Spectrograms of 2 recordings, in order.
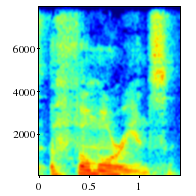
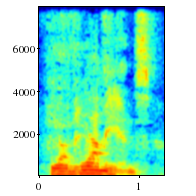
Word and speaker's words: Fomorians: It's Fomorians. Fomorian. They're not Formians, which are big ant things.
